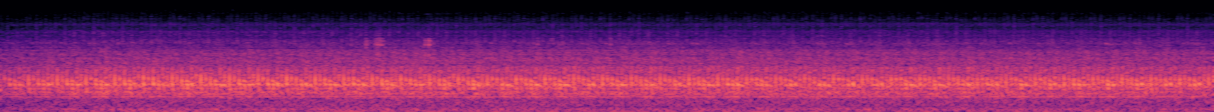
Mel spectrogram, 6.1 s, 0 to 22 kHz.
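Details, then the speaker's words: 2003 Toyota Highlander V6 after replacing a bad front ignition coil: idle smooths out, earlier trembling and blinking-check-engine misfire gone, steady even idle. "pocket oh look at that notice how the engine smoothed right out that little bit of that little bit of trembling that we saw is now gone okay the misfire is fixed this car is repaired"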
